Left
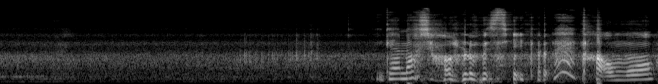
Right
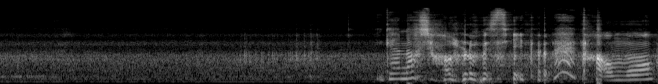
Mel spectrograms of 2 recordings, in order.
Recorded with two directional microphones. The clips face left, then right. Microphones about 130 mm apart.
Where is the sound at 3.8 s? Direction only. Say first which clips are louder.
Left 4 dB; 45° left (ahead or behind).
